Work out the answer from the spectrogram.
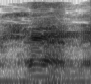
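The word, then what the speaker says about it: hen (ἕν): Thus, when we pronounce the Greek form N, or hen actually, I'm sorry, meaning one, it's pronounced hen, because over the epsilon, there's a rough breathing mark. So, epsilon nu with a comma that is rough is pronounced hen.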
